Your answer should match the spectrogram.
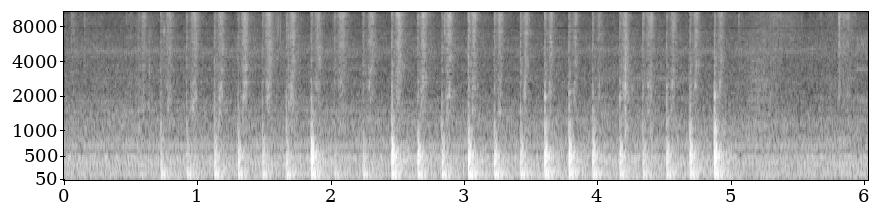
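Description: Fabric marker tip tapped rapidly against a fabric flower on a plastic-wrapped countertop while stippling on dye, about six light taps a second for around four seconds, starting about a second in.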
